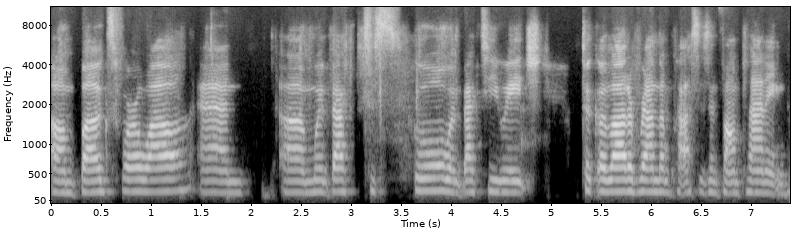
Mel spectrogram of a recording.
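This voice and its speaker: At a moderate pace, a woman speaks with a Hawaiian accent. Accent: Hawaii English. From Hawaii, Hilo on the Big Island. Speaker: planner. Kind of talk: self-introduction in virtual meeting. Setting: Zoom video call.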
